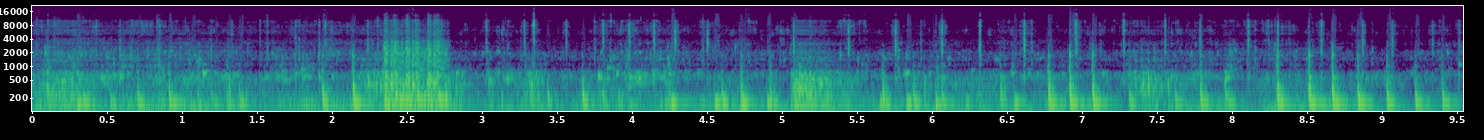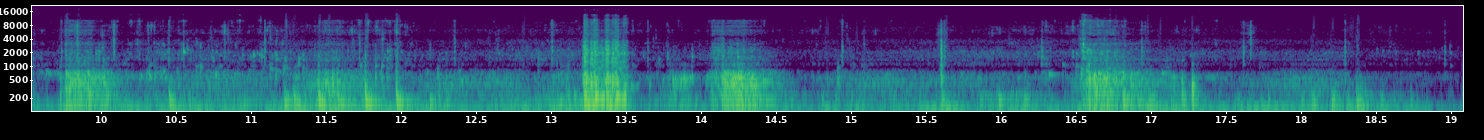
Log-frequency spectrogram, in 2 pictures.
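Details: Female sperm whales, with young animals and calves among them, click underwater in irregular trains of sharp knocks over a deep rumbling background while swimming together and rubbing their bodies against one another.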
